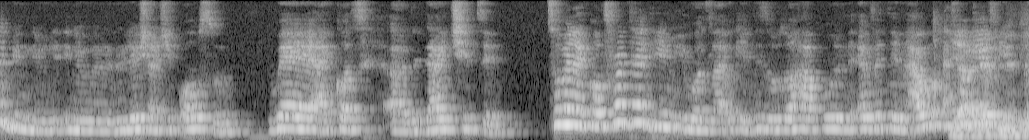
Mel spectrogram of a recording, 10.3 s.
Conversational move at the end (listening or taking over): listening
